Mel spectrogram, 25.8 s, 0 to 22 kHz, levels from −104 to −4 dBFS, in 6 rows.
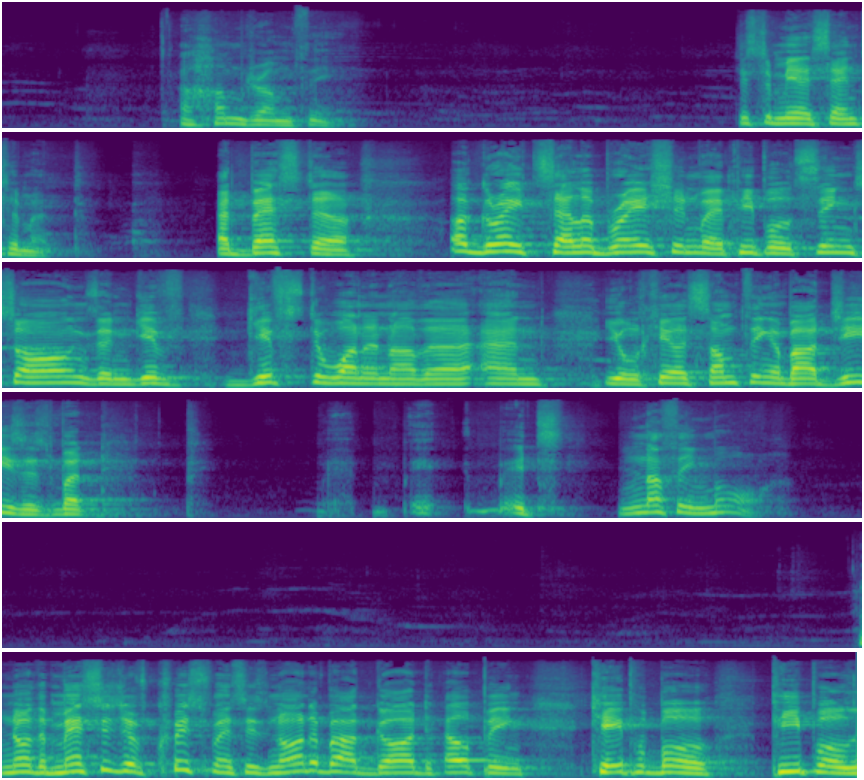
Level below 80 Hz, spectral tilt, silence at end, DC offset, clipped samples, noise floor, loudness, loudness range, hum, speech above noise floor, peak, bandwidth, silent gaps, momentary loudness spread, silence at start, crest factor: -72 dBFS; -5 dB/octave; 0 s; under 0.1%; under 0.1%; -84 dBFS; -22 LUFS; 11 LU; none; 62 dB; -2 dBFS; 16.5 kHz; none; 13 LU; 0.9 s; 22 dB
